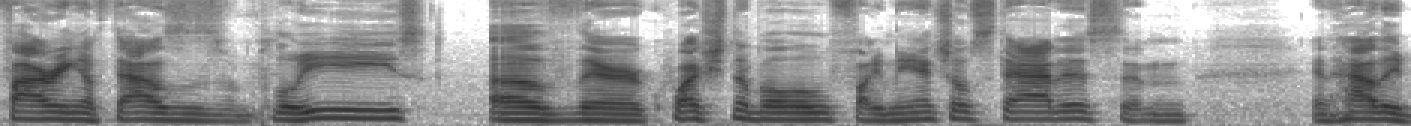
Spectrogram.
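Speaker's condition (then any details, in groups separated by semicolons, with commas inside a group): No condition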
